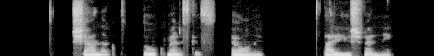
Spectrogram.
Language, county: Lithuanian, Vilnius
